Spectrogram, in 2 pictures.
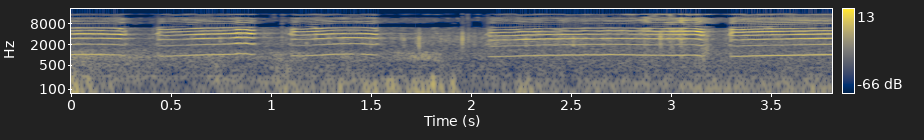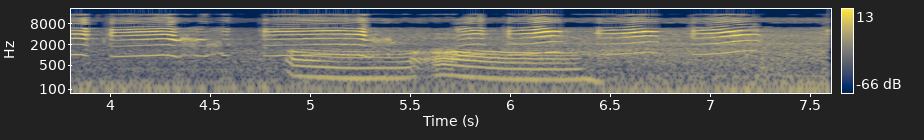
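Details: Begging Australian magpie chick fed by its mother: a run of nasal, harmonic squeals repeated in quick bursts, then a lower, throaty wavering call near the end, over constant background hiss.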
